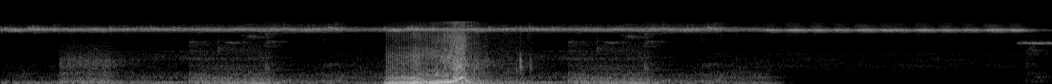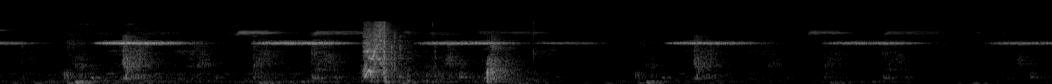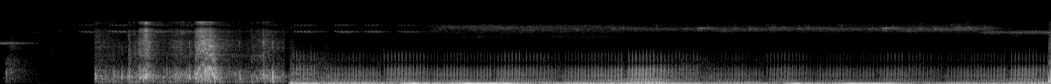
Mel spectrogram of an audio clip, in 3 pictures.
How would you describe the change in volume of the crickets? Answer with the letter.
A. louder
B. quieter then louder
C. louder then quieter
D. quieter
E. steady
D.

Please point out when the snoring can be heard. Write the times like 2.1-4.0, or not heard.
not heard.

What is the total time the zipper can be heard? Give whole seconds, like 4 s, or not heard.
4 s.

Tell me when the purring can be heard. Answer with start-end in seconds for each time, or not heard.
23.9-31.5.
